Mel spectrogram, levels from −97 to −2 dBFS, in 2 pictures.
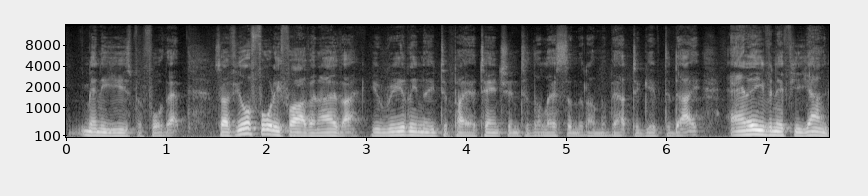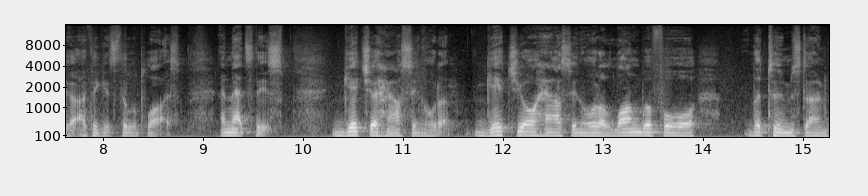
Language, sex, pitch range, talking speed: English, male, 95-110 Hz, 205 wpm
